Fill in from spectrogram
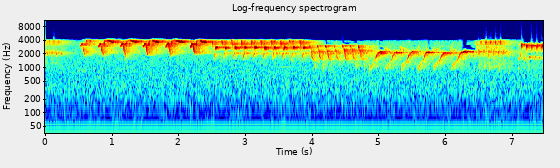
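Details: Greek-kept Timbrado canary in full song: fast series of repeated bright notes, several per second, shifting from high tours to lower rising slurs, then a short sustained whistle at the end.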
